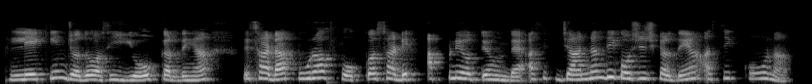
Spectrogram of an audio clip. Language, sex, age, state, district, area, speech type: Punjabi, female, 30-45, Punjab, Jalandhar, urban, spontaneous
